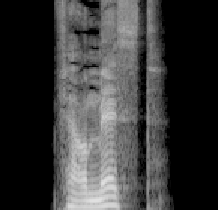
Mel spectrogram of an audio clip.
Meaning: inflection of vermessen: 1. second-person plural present 2. plural imperative
- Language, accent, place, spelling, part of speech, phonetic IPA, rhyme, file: German, Germany, Berlin, vermesst, verb, [fɛɐ̯ˈmɛst], -ɛst, De-vermesst.ogg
